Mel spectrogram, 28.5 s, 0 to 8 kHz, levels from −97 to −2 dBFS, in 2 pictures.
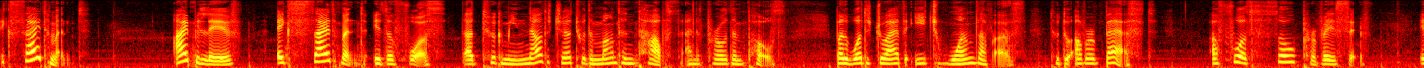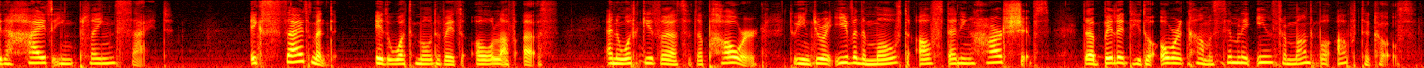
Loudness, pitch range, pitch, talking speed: -25 LUFS, 185-230 Hz, 205 Hz, 140 wpm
